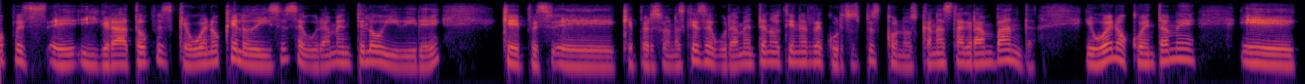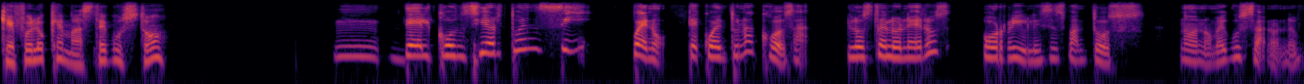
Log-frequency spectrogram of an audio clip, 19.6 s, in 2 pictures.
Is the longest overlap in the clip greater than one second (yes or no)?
no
